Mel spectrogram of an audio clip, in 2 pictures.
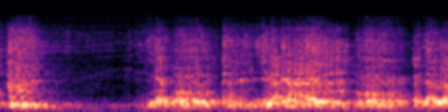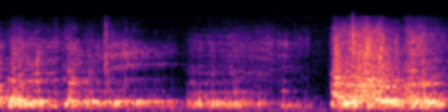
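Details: Rough, throaty snarling from an Amur leopard. Gravelly bursts are broken by short quiet gaps, and a loud final surge closes the sequence.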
